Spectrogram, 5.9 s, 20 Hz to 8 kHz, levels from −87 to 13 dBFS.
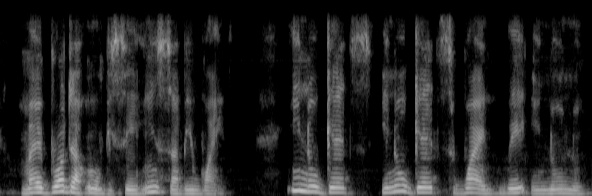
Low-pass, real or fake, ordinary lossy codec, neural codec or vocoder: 7.2 kHz; fake; none; vocoder, 22.05 kHz, 80 mel bands, HiFi-GAN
